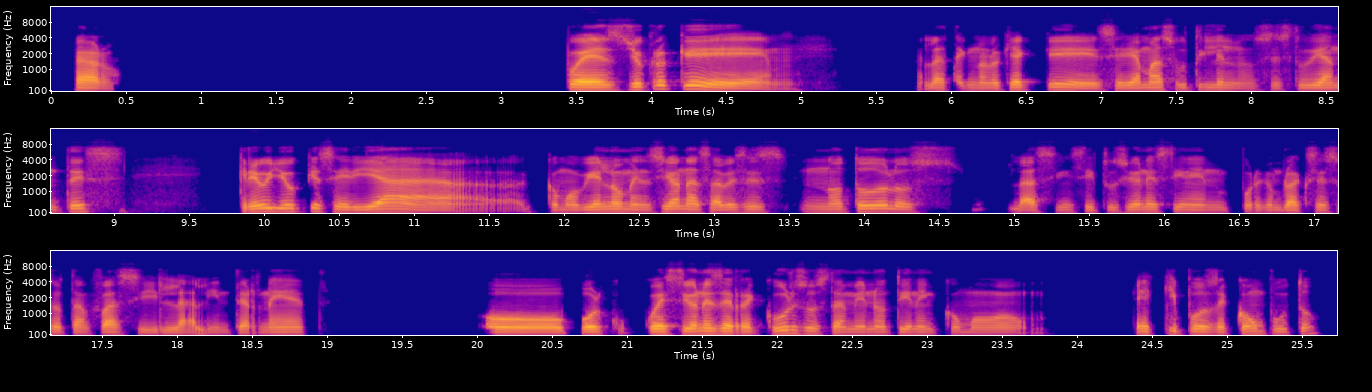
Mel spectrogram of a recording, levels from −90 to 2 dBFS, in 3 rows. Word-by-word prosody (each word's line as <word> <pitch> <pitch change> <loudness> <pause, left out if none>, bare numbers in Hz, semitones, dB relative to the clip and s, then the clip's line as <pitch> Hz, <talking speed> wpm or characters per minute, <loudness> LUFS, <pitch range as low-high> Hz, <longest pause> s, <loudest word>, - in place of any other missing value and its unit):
Claro. 105 -2 +3 3.0
Pues, 120 -1 +8
yo 135 0 +3
creo 170 +2 -1
que 115 - +4 0.8
la 115 0 -3
tecnología 110 +2 -2
que 120 -6 +2
sería 110 +3 -1
más 120 +1 0
útil 120 0 -8
en 115 -2 -3
los 105 0 -12
estudiantes, 110 +6 -3 0.8
creo 135 +4 +4
yo 145 -1 +2
que 150 - -1
sería, 115 -4 +2 0.4
como 110 -1 -4
bien 115 +2 +1
lo 125 - +2
mencionas, 120 +1 0
a 110 - +1
veces 115 +2 -6
no 120 -1 -6
todos 140 +2 +2
los 120 -3 -6 0.3
las 110 +1 -3
instituciones 115 +1 -5
tienen, 110 -2 -6
por - - -7
ejemplo, 110 0 -2
acceso 105 0 -5
tan 105 -1 -4
fácil 105 -1 -3
al 95 - -3
internet. 105 +1 -3 1.2
O 100 -1 +4
por 110 0 +4
cu - - -20
cuestiones 120 +1 +4
de 120 -2 +6
recursos 130 +5 -1
también 110 0 -2
no 110 -1 -3
tienen 115 -1 -4
como 100 -1 -6 0.7
equipos 120 -1 -1
de 110 - -1
cómputo. 120 +3 -3
115 Hz, 115 wpm, -24 LUFS, 105-120 Hz, 3.0 s, Pues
